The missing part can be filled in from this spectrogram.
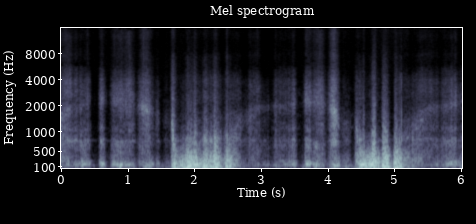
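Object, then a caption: Silicone microphone cover. Fingertips rub and squeeze a small, hollow, white dimpled cover, likely silicone, fitted over the left microphone capsule of a Tascam recorder. The result is close, muffled rubbing and squishing, heavy in the low end with little brightness. It comes in uneven bursts, with two louder stretches of dense scraping.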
